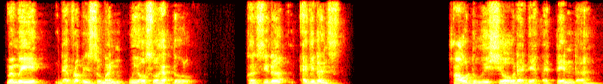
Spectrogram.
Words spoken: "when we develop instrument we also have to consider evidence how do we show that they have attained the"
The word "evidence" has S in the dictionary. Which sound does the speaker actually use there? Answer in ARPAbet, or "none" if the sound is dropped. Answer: S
